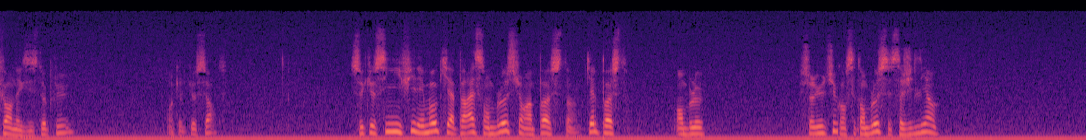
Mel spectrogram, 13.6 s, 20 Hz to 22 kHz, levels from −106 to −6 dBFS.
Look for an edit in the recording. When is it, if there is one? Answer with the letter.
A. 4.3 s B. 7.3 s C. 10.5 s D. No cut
C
